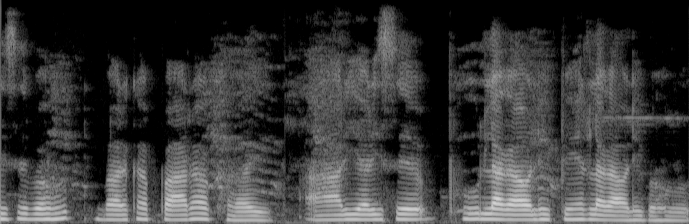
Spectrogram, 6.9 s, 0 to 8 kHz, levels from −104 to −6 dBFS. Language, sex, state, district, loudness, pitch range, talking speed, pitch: Bajjika, female, Bihar, Vaishali, -31 LUFS, 165-190 Hz, 105 wpm, 180 Hz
